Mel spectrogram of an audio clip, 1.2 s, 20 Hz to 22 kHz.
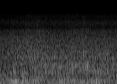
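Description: Steady wind rush and sloshing waves on a sailing boat moving in a light 8 to 10 knot breeze, a continuous broadband wash with no voices.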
